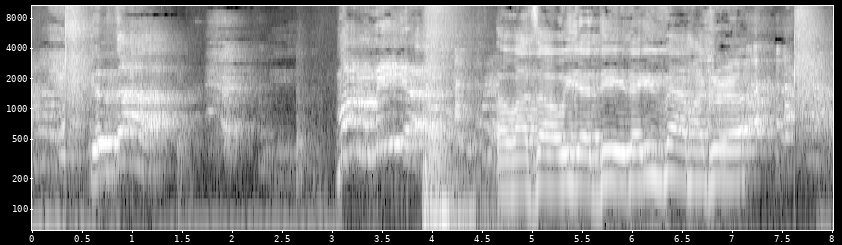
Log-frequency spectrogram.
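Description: A high five: one sharp hand slap near the start, then laughing voices. About four seconds in comes another sharp crack, followed by a long, wavering sung note.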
